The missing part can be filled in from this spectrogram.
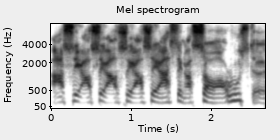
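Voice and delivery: large cartoon rooster character voice. Explaining who Foghorn Leghorn is, the speaker does the cartoon chicken, Foghorn Leghorn voice. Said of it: "he is the big chicken that goes".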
